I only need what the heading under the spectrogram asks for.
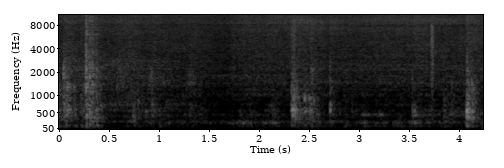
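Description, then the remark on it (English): A mixing bowl left over from the night before being washed out with soap and water: a steady, hissing swish of water and scrubbing, broken by a handful of sharp clinks and knocks against the bowl. No one speaks. “So in a crisis like this, we're going to wash out a mixing bowl that I had from last night and pouring some soap and water.”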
